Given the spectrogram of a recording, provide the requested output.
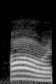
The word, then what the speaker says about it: hour: Hour начинается с H. An hour читается как A. Hour.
